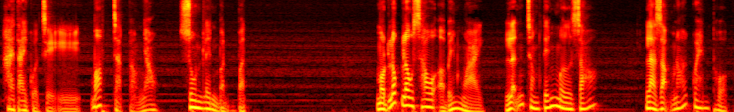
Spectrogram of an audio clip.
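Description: A man narrating an audiobook in an expressive storytelling manner. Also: lowish voice, a little slow, long pauses, breathy edge, no echo.

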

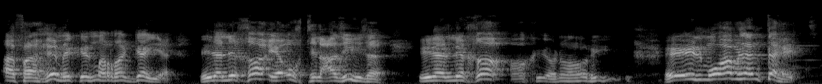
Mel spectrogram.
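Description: A pompous, scheming professor in a vintage Egyptian radio play. His slightly high voice drips with mock courtesy and thinly hidden scorn. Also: animated, a little fast, bright, forceful tone. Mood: mock-polite. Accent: Egyptian Arabic. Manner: mock-polite, pompous, sneering. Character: pompous scheming male psychology professor, sly and mocking. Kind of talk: vintage radio drama acting.

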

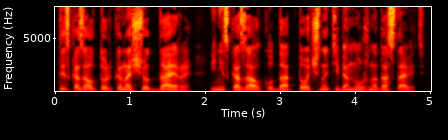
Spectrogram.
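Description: Apologetic male underling, read by a narrator, low voice, audiobook. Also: animated, moderate pace, no echo, clean studio sound, natural voice. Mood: sheepish.

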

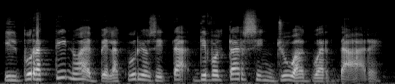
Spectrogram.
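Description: A woman narrating a classic children's story in a measured, expressive reading. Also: mid-range voice, gravelly. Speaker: audiobook narrator.

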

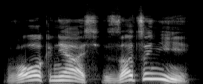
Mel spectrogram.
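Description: A man voicing a brash, cheeky young man who talks in slang and shouts a lot. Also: on the high side, huge pitch swings, drawn-out words, no echo, studio quality, pitched above the performer's own voice, exaggerated voice.

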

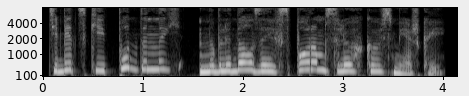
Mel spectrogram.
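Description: A woman narrating an audiobook in a lively, expressive reading. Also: high-pitched, moderate pace, no echo, clean studio sound. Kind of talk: scripted narration.

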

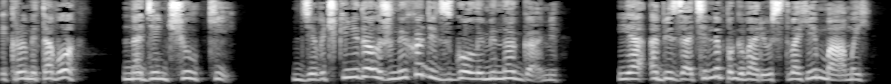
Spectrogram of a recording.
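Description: Woman voicing a booming, bossy old governess. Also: husky, no room sound, dull audio, lightly acted. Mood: domineering. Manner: loud, slow and bossy, barking orders. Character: domineering booming older woman, a harsh governess.

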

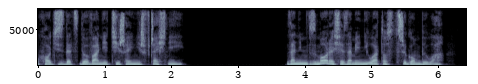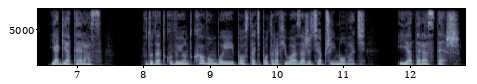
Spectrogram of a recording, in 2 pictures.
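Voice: medium pitch, fairly even intonation, moderate pace, darkish tone, dry recording, lightly acted. An audiobook narrator voicing a young cursed strzyga woman who confesses bitterly through tears, recorded dry and close. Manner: bitter, tearful confession with sobbing.

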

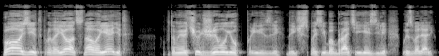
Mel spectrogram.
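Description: A man voicing a loud, scolding village mother who shouts at her daughters in an audiobook. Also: medium pitch, normal speed, no room sound, pitched above the performer's own voice, lightly acted. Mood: lamenting.

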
